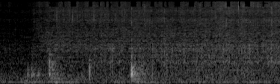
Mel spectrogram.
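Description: Chopped tomato frying in a pan for a vegetable biryani gives a soft, steady sizzle with a few faint stirring scrapes, heard fairly quietly and with no talk.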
